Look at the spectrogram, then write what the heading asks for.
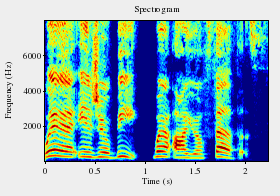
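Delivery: high demanding call-out tone. Retelling a man insulting a woman as a hen: Nene Leakes tone. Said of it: "He said it just like that".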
